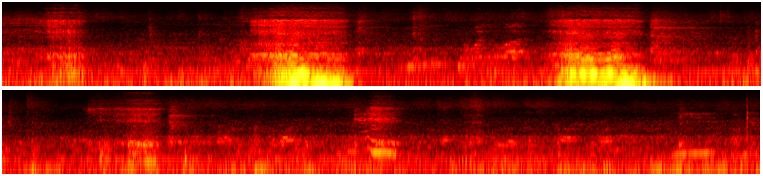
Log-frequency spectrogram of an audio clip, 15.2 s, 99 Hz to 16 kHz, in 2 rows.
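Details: Man snoring while asleep: loud, rattling, low snores on breathing in, two clear ones then softer breaths, about 20 breaths a minute; snoring.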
